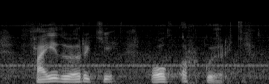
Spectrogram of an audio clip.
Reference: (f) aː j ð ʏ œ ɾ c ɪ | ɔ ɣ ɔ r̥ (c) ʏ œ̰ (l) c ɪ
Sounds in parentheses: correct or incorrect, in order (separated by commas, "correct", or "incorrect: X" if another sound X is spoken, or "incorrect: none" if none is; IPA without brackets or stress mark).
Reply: correct, incorrect: k, incorrect: ɾ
